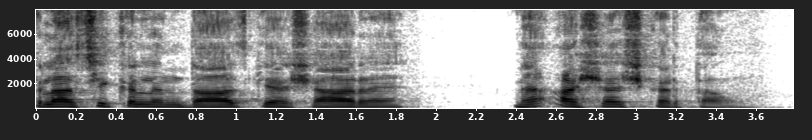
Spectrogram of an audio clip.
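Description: Speaking very slowly, a man uses a fairly high pitch. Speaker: literary critic and writer; interviewee. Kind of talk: interview. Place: home room.

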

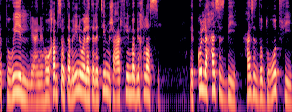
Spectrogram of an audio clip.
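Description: A woman's voice with an Egyptian accent, a dark, mellow tone, medium pitch and ordinary pitch variation. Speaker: lawyer and news commentary vlogger. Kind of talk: casual news commentary monologue.

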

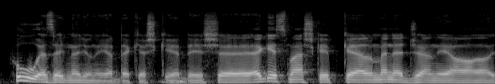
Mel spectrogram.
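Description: A man speaks with a fairly low pitch. His intonation is fairly even and his pace moderate. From Hungary. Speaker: national volleyball team head coach. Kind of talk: TV sports interview. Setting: TV studio. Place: studio. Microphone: lapel.

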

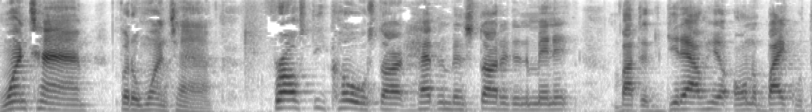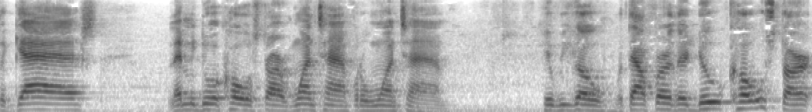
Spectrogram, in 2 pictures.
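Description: A man speaks at a moderate pace, his pitch varying in an ordinary way. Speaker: motorbike vlogger. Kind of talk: casual vlog chat. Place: garage. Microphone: phone near.

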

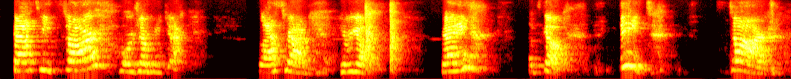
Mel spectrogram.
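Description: A woman's raised, projected voice, bright and sharp in tone, carries lively intonation and big swings in loudness at a fairly slow pace, with audible room echo and light background noise. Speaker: fitness instructor. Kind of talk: workout instruction cues. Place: home room. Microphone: camera far.

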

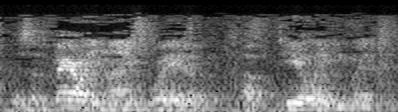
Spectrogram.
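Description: A man is speaking in a room with strong echo. Noticeable background noise runs underneath. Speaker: university lecturer. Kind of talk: lecture. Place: classroom. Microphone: camera far.

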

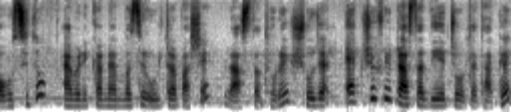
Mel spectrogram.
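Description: A woman's voice with music in the background. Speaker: travel vlogger narrator. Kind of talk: travel vlog narration.

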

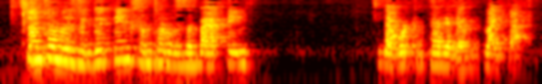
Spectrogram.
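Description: The speaker has an American accent and ordinary pitch variation, with light background noise and audible room echo. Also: woman, fairly quick pace. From Texas, San Antonio; Texas. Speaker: mukbang YouTuber; mukbang vlogger. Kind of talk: casual chat. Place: home room. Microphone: camera far.

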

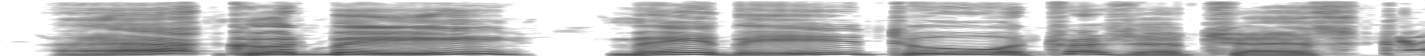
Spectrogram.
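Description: At a slow pace, a man performs a put-on character voice pitched high, with very wide pitch swings.

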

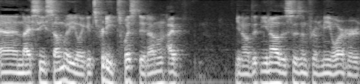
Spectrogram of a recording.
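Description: The voice is monotone with flat intonation, and room echo is audible. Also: man. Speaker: vlogger. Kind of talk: casual vlog chat, personal story. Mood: serious, reflective. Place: home room. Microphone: phone near.

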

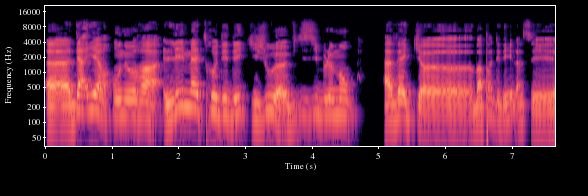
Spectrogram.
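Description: A man speaks with very wide pitch swings. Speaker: gaming YouTuber. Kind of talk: gaming commentary. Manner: hesitant with many fillers.

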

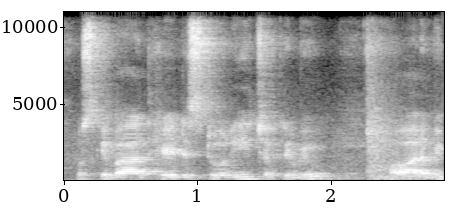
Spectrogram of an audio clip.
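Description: A man amid light background noise, with audible room echo. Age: 30s. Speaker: actor. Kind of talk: self-introduction. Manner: halting. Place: home room. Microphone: camera far.

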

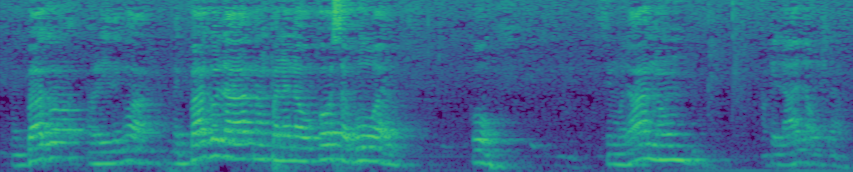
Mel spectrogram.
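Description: Over noticeable background noise, a man with a high pitch speaks in an animated tone at a moderate pace, leaving long, frequent pauses. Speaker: youth preacher. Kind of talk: sermon. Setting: live audience. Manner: interactive, jokey.

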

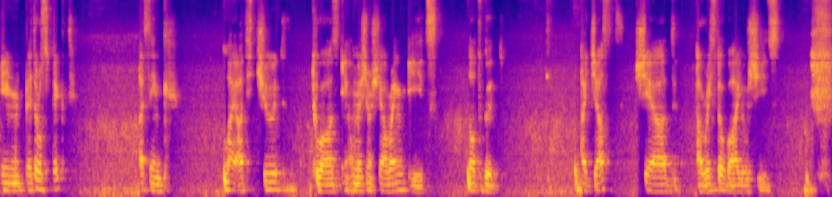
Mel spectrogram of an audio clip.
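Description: A man with a Japanese accent at a medium pitch, very slow pace with long, frequent pauses, fairly even intonation, very even loudness, and noticeable background noise. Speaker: security researcher. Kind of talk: conference talk.

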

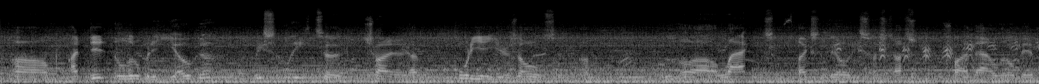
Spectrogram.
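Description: A man talks at a moderate pace while music runs in the background. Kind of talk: interview answer. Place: open country.

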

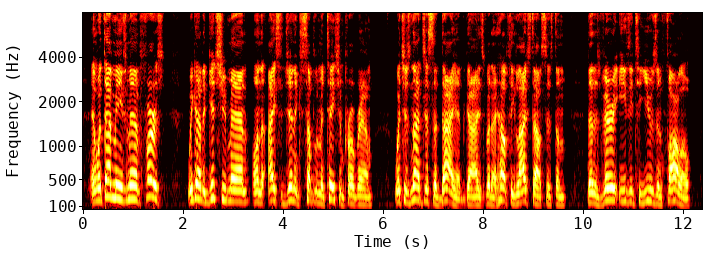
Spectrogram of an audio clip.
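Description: The speaking moves at a moderate pace. Little sound comes from the surroundings. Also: man. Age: 60s. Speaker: YouTuber and ex-prisoner giving life advice. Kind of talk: casual vlog monologue. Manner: animated. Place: home room. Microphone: phone near.

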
